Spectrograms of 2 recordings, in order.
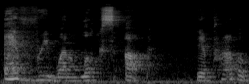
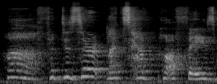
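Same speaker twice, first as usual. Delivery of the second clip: high, louder, hammed-up fancy mother; fancy mom; 5 semitones higher, 6 dB louder than usual. Mom ordering dessert, hammed-up posh voice. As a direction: put on airs like a grand lady. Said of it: "my mom says".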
